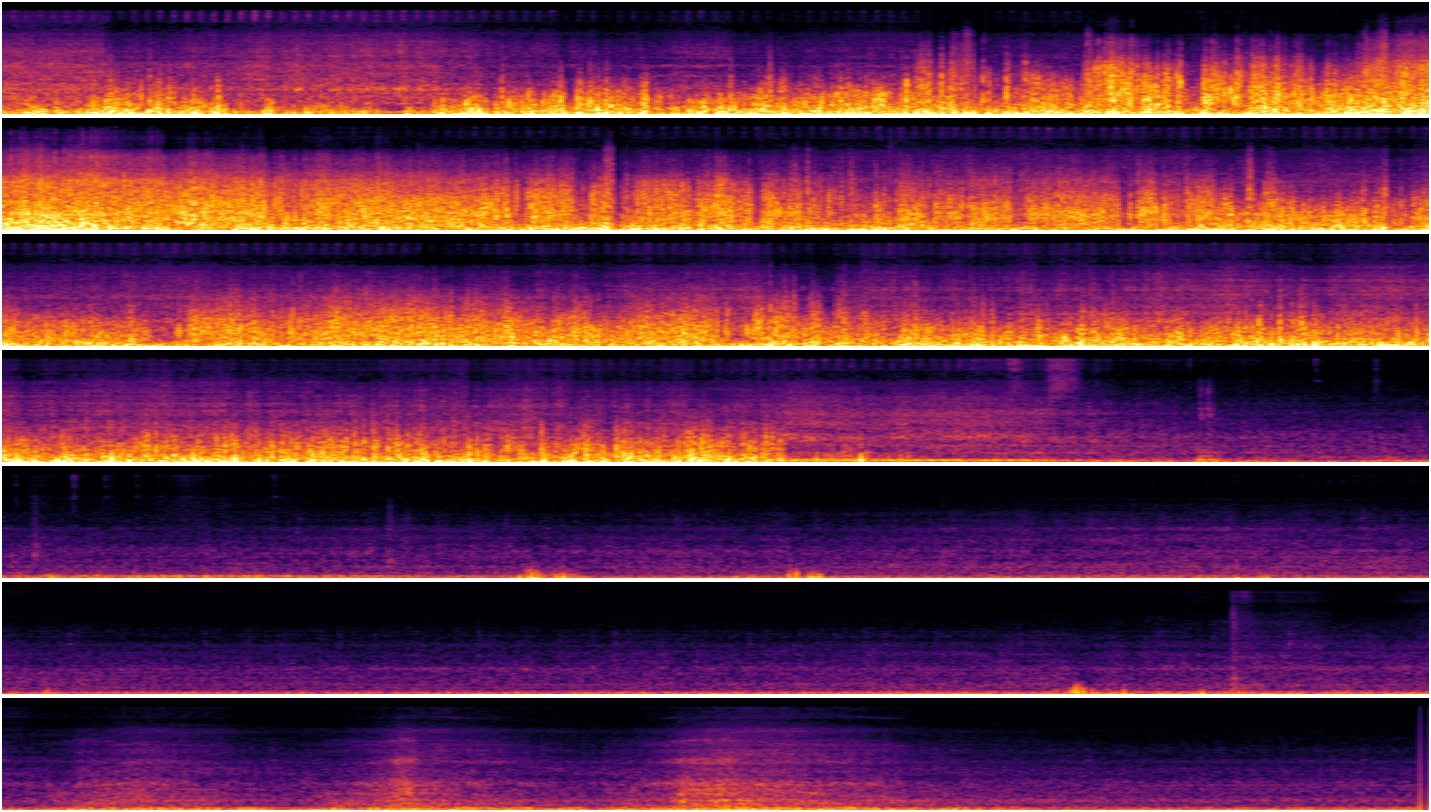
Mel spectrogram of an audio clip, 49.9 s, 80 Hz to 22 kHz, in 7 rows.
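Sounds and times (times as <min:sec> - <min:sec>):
wind buffeting microphone: 0:00.0 - 0:27.6, 0:31.0 - 0:33.1, 0:40.9 - 0:41.8
truck diesel engine idling: 0:00.0 - 0:44.5, 0:47.1 - 0:49.9.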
